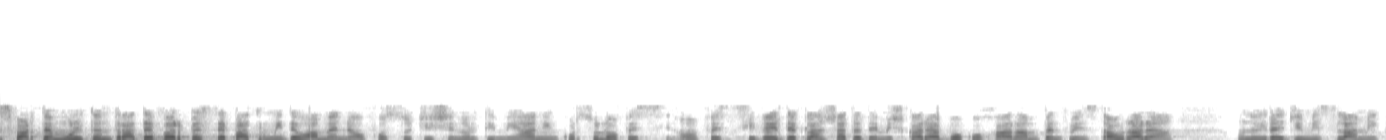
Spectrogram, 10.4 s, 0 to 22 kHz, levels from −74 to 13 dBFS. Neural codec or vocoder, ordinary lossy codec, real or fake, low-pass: none; Opus, 24 kbps; real; 5.4 kHz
